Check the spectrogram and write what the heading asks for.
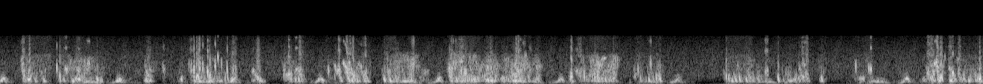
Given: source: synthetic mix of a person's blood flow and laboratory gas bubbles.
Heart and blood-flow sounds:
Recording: Doppler ultrasound of blood flow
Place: precordium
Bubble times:
0.20-1.06 s: bubbles
1.43-1.57 s: bubbles
1.61-1.67 s: bubbles
1.77-2.40 s: bubbles
2.50-2.67 s: bubbles
2.81-3.07 s: bubbles
3.25-3.72 s: bubbles
3.81-4.31 s: bubbles
4.46-5.44 s: bubbles
5.68-6.22 s: bubbles
6.33-6.66 s: bubbles
7.23-7.71 s: bubbles
7.76-8.11 s: bubbles
8.18-8.27 s: bubbles
8.53-8.75 s: bubbles
9.21-9.84 s: bubbles
From the record:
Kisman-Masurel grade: 444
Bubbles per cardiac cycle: continuous sound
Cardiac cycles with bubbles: 100%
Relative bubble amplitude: maximal (0.775 to 0.999)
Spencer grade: 4 (maximum detectable bubble signal sounding continuously throughout systole and diastole of every cardiac period, and overriding the amplitude of the normal cardiac signals)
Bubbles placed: only in the low amplitude regions of the cardiac cycle

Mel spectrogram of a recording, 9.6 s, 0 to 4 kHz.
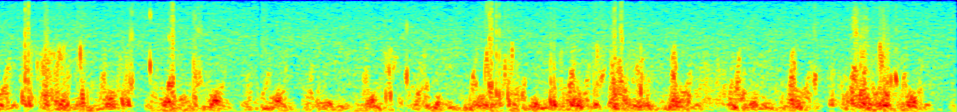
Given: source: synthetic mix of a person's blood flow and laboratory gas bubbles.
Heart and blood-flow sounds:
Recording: Doppler ultrasound of blood flow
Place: precordium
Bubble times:
0.22-0.74 s: bubbles
0.79-0.94 s: bubbles
1.22-1.37 s: bubbles
1.51-1.56 s: bubbles
1.68-1.82 s: bubbles
1.94-2.05 s: bubbles
3.85-4.32 s: bubbles
4.84-5.19 s: bubbles
5.49-5.87 s: bubbles
5.94-6.54 s: bubbles
8.15-8.21 s: bubbles
8.29-9.03 s: bubbles
From the record:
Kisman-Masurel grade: 233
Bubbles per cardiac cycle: several, 3 to 8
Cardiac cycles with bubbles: 50 to 99%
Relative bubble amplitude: loud (0.450 to 0.775)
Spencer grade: 3 (all of the cardiac periods contain showers or single bubble signals, but not dominating or overriding the cardiac motion signals)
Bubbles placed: only in the low amplitude regions of the cardiac cycle

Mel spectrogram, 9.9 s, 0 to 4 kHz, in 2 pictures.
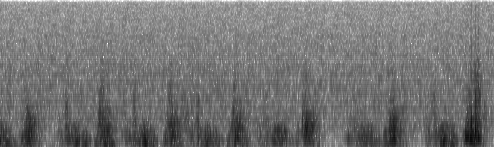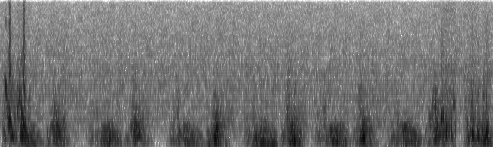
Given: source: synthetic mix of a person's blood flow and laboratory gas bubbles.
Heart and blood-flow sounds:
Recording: Doppler ultrasound of blood flow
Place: precordium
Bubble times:
0.00-0.02 s: bubbles
4.62-4.85 s: bubbles
4.97-5.27 s: bubbles
9.22-9.51 s: bubbles
9.58-9.87 s: bubbles
From the record:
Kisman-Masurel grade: 223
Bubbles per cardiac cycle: several, 3 to 8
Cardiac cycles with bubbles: 10 to 50%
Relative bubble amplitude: loud (0.450 to 0.775)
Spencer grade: 2 (many but less than half of the cardiac periods contain bubble signals, singularly or in groups)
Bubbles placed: anywhere in the cardiac cycle

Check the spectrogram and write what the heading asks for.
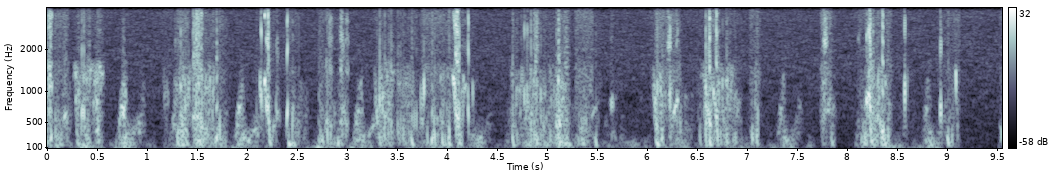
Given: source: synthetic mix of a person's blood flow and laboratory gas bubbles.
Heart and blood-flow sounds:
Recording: Doppler ultrasound of blood flow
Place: precordium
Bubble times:
0.00-0.23 s: bubbles
0.26-0.58 s: bubbles
1.15-1.81 s: bubbles
2.10-2.53 s: bubbles
2.71-3.02 s: bubbles
3.27-4.29 s: bubbles
4.62-5.55 s: bubbles
5.62-5.68 s: bubbles
6.04-6.44 s: bubbles
6.49-6.95 s: bubbles
7.02-7.14 s: bubbles
7.73-7.90 s: bubbles
8.10-8.46 s: bubbles
8.54-8.62 s: bubbles
8.89-9.13 s: bubbles
9.52-9.56 s: bubbles
From the record:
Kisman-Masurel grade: 343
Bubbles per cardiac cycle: rolling drumbeat, 9 or more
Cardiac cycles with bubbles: 100%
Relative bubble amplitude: loud (0.450 to 0.775)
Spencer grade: 3 (all of the cardiac periods contain showers or single bubble signals, but not dominating or overriding the cardiac motion signals)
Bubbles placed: only in the low amplitude regions of the cardiac cycle

